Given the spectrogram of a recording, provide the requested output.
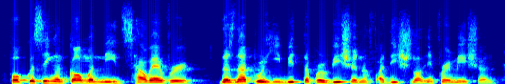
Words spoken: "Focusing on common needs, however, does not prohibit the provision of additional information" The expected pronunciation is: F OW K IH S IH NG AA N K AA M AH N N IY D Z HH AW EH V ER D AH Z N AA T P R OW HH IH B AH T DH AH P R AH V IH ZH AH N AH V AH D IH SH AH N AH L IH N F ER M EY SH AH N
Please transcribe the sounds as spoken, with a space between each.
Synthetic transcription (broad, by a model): F OW K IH S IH NG AA N K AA M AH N N IY D S HH AW EH V ER D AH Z N AA T P R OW HH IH B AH T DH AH P R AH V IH SH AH N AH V AH D IH SH AH N AH L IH N F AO M EY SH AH N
